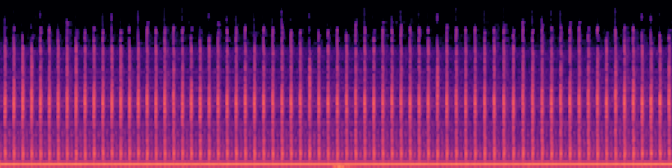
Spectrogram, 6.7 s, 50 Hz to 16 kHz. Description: KLZE spun the crankshaft bearings on cylinder No.6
